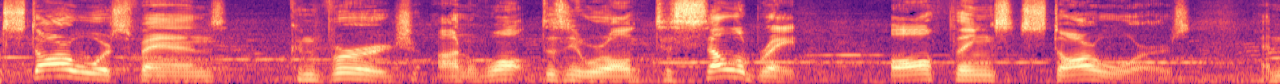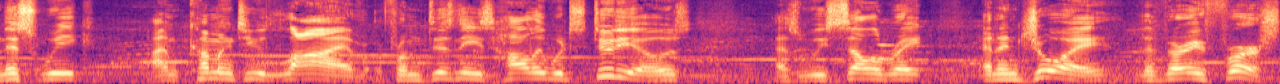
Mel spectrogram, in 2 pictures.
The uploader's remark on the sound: live from the park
